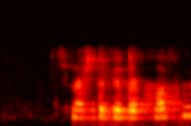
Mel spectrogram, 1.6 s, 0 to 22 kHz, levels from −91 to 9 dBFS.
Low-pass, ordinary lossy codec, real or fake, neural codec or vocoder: 5.4 kHz; Opus, 16 kbps; fake; codec, 44.1 kHz, 2.6 kbps, SNAC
